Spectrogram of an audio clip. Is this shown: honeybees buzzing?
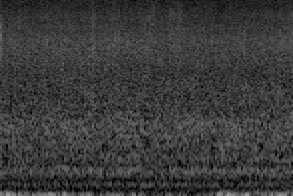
yes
